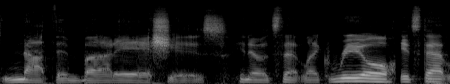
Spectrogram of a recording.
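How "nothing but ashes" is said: slow, low orc in working-class British; low-class British accent. Retold or imitated. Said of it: "perceived low-class British accent".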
